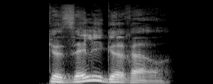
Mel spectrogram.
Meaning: inflection of gesellig: 1. strong/mixed nominative masculine singular comparative degree 2. strong genitive/dative feminine singular comparative degree 3. strong genitive plural comparative degree
- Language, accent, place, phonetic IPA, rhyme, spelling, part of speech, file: German, Germany, Berlin, [ɡəˈzɛlɪɡəʁɐ], -ɛlɪɡəʁɐ, geselligerer, adjective, De-geselligerer.ogg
